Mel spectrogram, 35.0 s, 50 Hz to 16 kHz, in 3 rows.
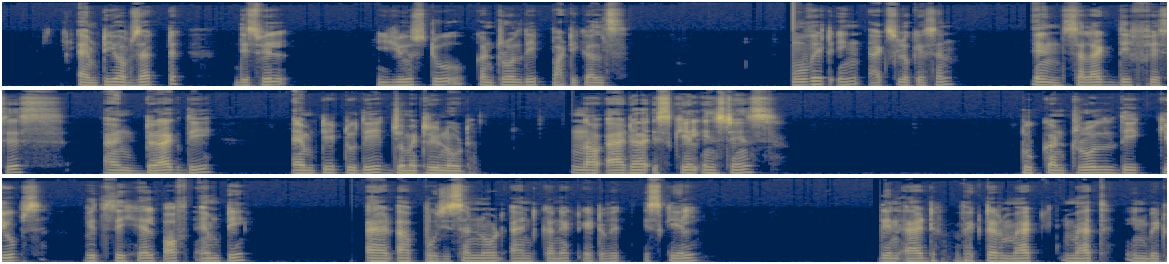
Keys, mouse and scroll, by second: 1.6-4.8 scroll down 1, 5.2 scroll down 1, 5.3-8.2 middle drag, 8.2-9.6 drag, 12.0 scroll up 2, 12.1-13.3 middle drag, 13.3 click, 13.8 click, 17.1 click, 31.6 click, 32.1 scroll down 1, 32.3-34.9 middle drag.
